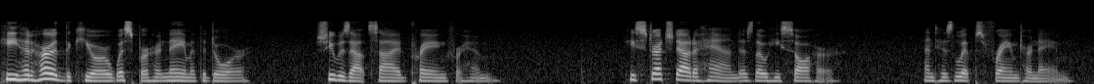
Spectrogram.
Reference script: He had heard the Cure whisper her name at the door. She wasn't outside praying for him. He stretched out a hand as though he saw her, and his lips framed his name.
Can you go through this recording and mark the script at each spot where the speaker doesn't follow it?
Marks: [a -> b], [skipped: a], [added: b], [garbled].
He had heard the Cure whisper her name at the door. She [wasn't -> was] outside praying for him. He stretched out a hand as though he saw her, and his lips framed [his -> her] name.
